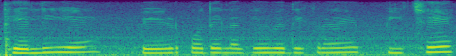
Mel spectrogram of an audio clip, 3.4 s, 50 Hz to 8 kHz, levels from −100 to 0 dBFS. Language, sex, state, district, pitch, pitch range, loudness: Hindi, female, Madhya Pradesh, Dhar, 230 Hz, 225-255 Hz, -15 LUFS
